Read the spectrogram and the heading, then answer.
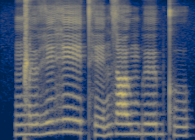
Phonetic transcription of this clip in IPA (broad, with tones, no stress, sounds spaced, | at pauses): ŋ͡ǁ ø˨ ɦ e˦˥ ɣ eː˥˧ tʰ e˨˩˦ n z ɑ˦˥ u̯ m b øː˦˥ b kʼ u˨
